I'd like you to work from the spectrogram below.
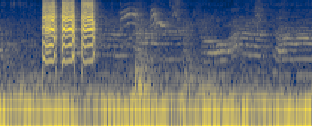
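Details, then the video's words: Hand-raised parrot, hungry, gives three loud, harsh rasping screeches in rapid succession, then fainter whistled and chattering notes over a steady low hum. "Parrot sounds/ parrot hungry"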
